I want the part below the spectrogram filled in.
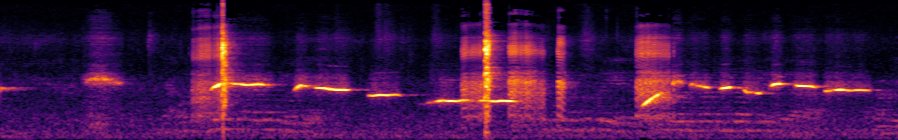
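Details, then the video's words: Pet parrot that wolf whistles and whistles a marching song, here giving a string of clear whistled notes, some sliding up or down, in separate phrases, with a few brief human voice sounds and knocks in a quiet room. "The Whistling Jungle Parrot"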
